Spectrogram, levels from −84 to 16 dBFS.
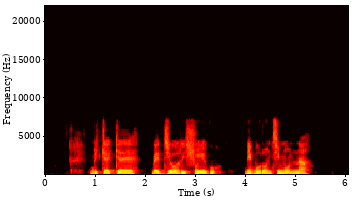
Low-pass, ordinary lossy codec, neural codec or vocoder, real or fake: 7.2 kHz; Opus, 64 kbps; codec, 16 kHz, 4 kbps, X-Codec, HuBERT features, trained on LibriSpeech; fake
